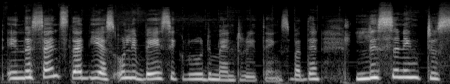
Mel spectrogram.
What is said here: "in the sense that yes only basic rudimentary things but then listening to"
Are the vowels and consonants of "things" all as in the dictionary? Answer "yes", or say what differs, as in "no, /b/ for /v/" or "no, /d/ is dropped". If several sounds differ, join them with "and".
no, /t/ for /θ/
